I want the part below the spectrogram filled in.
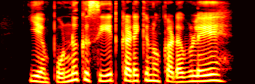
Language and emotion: Tamil, sad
